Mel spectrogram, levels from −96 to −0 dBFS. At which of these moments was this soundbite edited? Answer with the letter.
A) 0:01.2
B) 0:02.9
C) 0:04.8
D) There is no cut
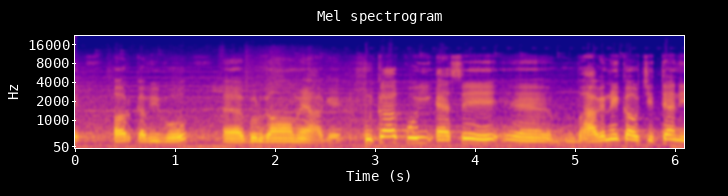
B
